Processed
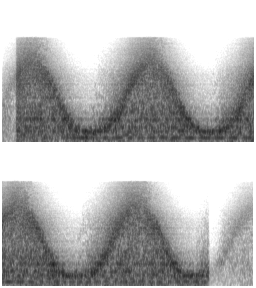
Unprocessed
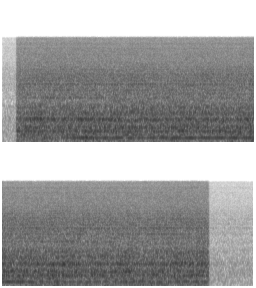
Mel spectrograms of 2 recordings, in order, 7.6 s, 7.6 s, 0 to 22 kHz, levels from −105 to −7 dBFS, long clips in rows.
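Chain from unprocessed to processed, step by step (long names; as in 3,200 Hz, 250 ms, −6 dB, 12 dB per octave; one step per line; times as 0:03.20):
auto-filter low-pass sine 0.56 Hz 280–3,800 Hz
reverb reduction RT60 0.88 s
level +4 dB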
